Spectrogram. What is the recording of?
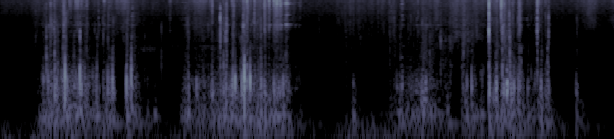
glassy stones rumbling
